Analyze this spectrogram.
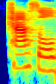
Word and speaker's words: castle: and as well as in Castle the t is silent and in comb the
